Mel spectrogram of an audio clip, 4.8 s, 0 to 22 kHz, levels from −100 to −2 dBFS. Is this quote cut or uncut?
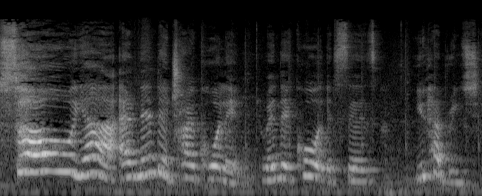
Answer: uncut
